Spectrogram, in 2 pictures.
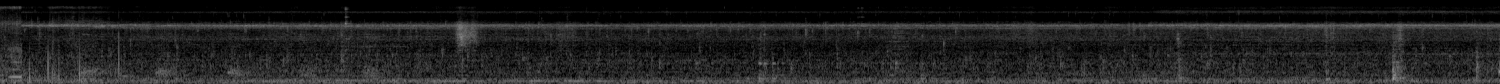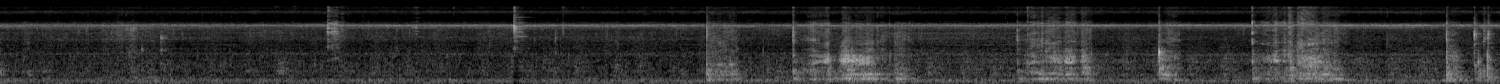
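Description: Kitchen cooking sounds: a steady low hiss of a pan over a low gas flame with a few light clicks. In the last third comes a run of clinks and scrapes of a metal ladle against a steel cooking pot.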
